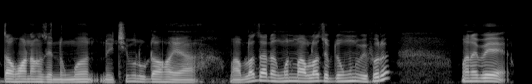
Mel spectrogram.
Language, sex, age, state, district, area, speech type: Bodo, male, 18-30, Assam, Baksa, rural, spontaneous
